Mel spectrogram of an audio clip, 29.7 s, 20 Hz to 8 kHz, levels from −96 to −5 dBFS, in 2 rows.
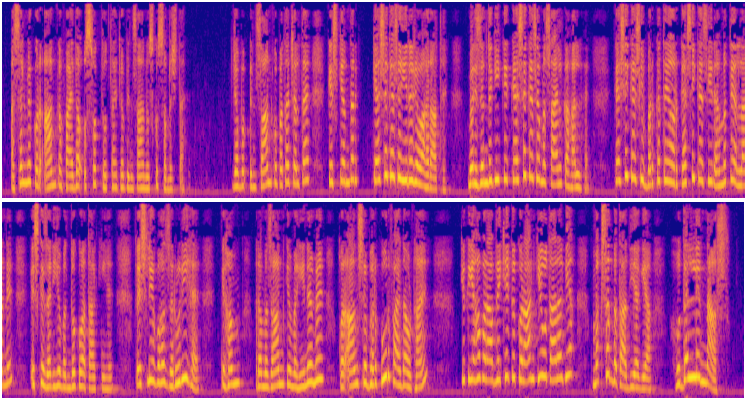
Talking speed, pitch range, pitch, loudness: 180 wpm, 195-295 Hz, 240 Hz, -18 LUFS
